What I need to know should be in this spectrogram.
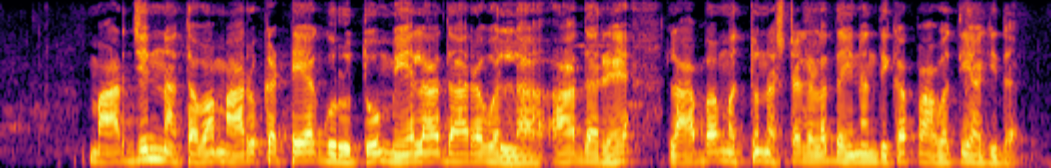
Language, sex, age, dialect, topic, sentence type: Kannada, male, 18-24, Mysore Kannada, banking, statement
